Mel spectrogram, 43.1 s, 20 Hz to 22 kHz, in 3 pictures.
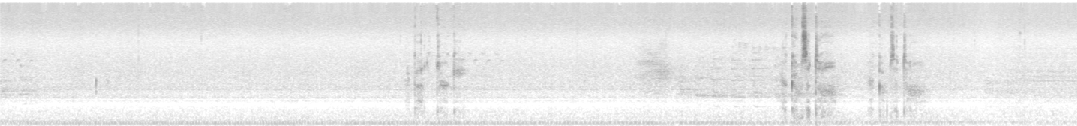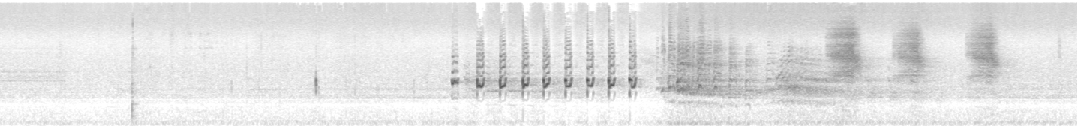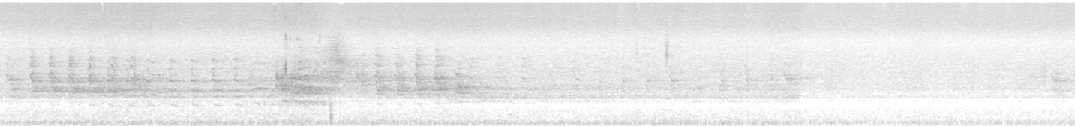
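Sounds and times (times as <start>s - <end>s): turkey yelps: 8.5s - 10.4s, 20.4s - 27.8s, 28.8s - 39.5s, 42.4s - 43.0s
turkey gobbling: 8.5s - 10.5s, 19.9s - 39.5s, 42.4s - 43.0s
faint rattling calls: 23.0s - 39.5s.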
